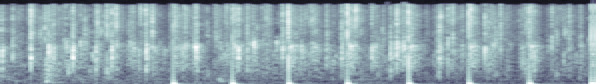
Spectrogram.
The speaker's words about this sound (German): Okay, Applaus.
